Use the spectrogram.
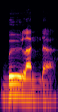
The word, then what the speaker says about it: Beulanda: Sedangkan dalam bahasa Aceh disebut Belanda. Hanya beda sedikit ya, dari be menjadi be. Be itu merupakan ejaan dalam bahasa Aceh yang biasa dipakai. Tulisannya BEU, BEU, tapi dibaca be dalam bahasa Aceh.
